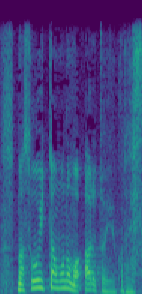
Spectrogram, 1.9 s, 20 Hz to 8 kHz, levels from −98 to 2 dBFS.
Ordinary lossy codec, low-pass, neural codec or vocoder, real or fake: none; 7.2 kHz; none; real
